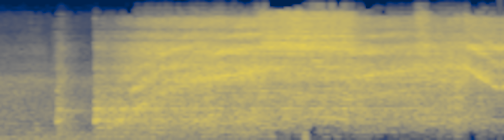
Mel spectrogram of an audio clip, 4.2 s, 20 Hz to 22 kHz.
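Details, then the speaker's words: Power saw running off a solar off-grid battery bank; needs the trigger held about 2 seconds before it kicks in, then spins up and cuts wood with a strong, even rasp; normal operation with full power. "One thing, folks, you always have to remember when you have something that takes this much power right away, you got to hold it. It takes about 2 seconds for it to kick in."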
